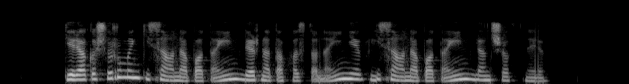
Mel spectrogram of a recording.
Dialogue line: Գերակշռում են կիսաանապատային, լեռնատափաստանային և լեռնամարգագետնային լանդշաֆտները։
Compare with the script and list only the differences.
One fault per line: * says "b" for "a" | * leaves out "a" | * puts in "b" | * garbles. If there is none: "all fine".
* says "կիսաանապատային" for "լեռնամարգագետնային"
